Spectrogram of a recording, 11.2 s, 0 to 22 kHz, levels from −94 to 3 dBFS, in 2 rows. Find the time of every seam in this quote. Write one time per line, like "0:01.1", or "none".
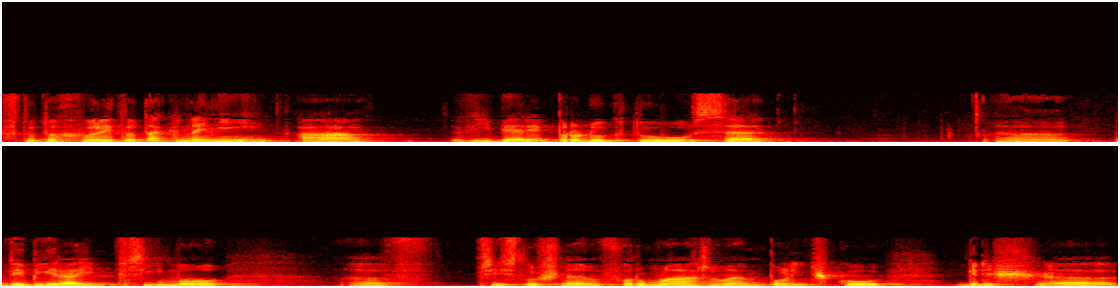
none

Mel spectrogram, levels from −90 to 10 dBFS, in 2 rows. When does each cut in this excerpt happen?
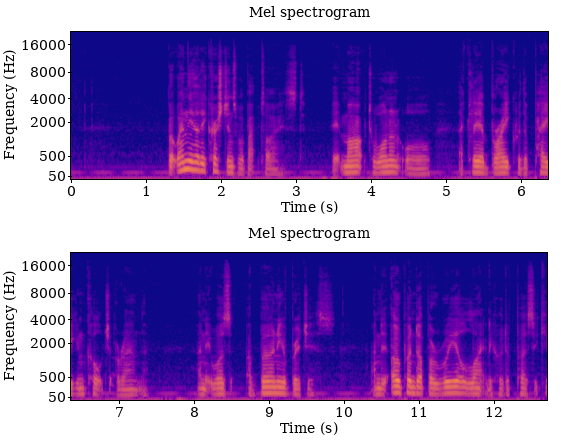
none

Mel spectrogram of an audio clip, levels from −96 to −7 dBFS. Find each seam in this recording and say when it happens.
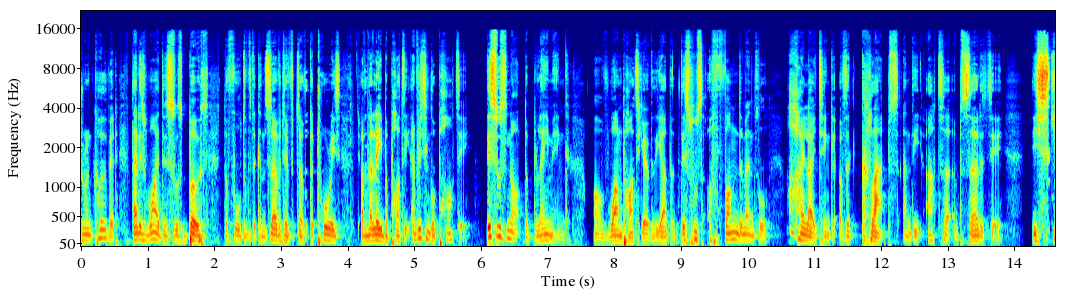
none

